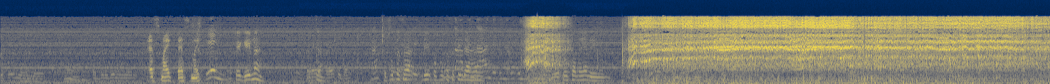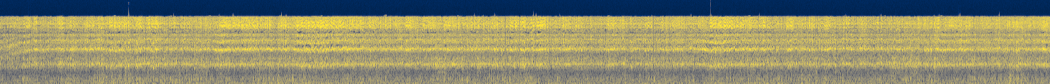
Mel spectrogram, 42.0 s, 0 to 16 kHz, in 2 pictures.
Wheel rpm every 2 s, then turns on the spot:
0, 0, 0, 0, 0, 30, 90, 160, 160, 160, 180, 230, 230, 220, 230, 230, 240, 230, 230, 230, 230.
none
